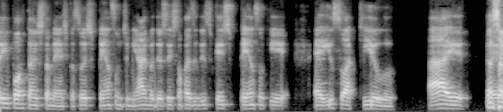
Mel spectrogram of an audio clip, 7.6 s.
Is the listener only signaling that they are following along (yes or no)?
no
